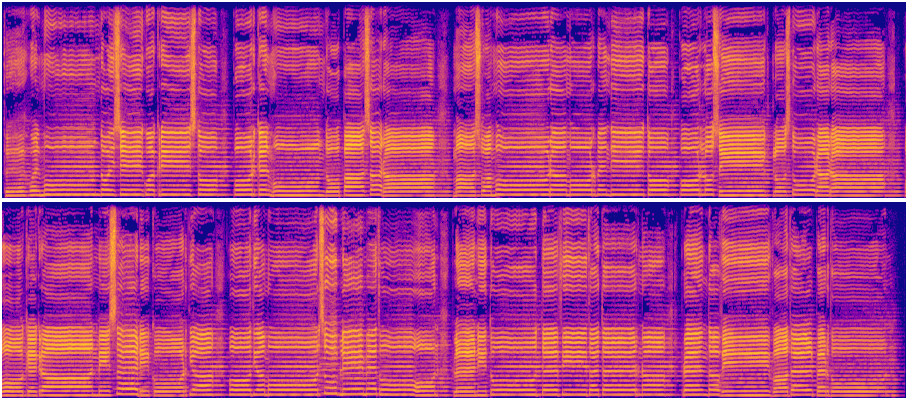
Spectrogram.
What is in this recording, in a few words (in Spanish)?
tenor, himnos cristianos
